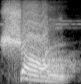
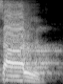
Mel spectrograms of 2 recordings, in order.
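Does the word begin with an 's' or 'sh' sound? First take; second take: sh; s. First: The word begins with a 'sh' sound. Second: The word begins with an 's' sound. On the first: The speaker calls it right. "नहीं, शॉल" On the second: The speaker calls it wrong. "लोग बोलते हैं साल"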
